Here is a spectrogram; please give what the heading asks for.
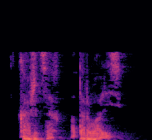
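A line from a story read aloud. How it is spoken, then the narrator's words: Breathless exhale. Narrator (Russian): выдохнул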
